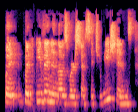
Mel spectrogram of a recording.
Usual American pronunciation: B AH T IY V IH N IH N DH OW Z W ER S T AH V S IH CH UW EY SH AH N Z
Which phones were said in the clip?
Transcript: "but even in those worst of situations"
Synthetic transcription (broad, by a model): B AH T IY V IH N IH N DH OW Z W ER S T AH V S IH CH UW EY SH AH N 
